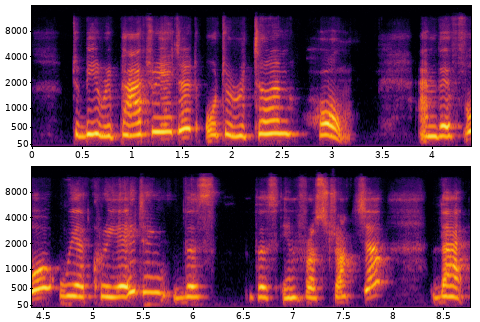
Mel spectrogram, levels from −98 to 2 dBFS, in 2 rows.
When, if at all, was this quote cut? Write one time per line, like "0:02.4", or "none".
none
